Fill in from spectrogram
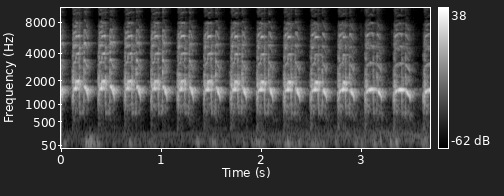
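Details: Black francolin giving a steady series of harsh, honking notes, evenly spaced about four per second throughout, each note short and grating with a slight downward inflection.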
